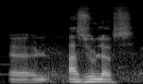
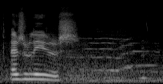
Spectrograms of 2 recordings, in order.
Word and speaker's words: azulejos: Azulos, azulas, quelque chose. Azulejo? Azulejos. Azulejos, des faïences qui racontent l'histoire du Portugal et font de Lisbonne un musée à ciel ouvert.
